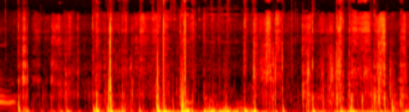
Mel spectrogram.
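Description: Irregular clicks and knocks over a low rumble: handling noise from a phone being jostled and tumbled in the hand.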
